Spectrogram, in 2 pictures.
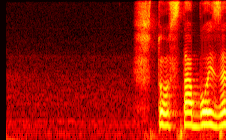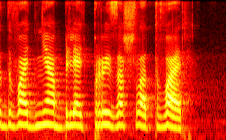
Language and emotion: Russian, angry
